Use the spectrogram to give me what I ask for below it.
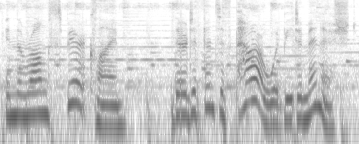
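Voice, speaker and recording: A woman's voice: mid-range voice, big pitch swings, brisk, lightly acted. An actress playing a stern, dignified young woman warrior in a game, speaking directly and formally with composure. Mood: firm, composed. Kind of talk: English game dub acting. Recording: game soundtrack music behind the voice. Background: background music.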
